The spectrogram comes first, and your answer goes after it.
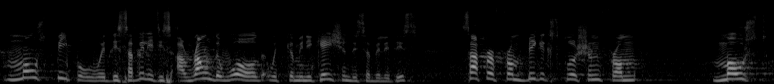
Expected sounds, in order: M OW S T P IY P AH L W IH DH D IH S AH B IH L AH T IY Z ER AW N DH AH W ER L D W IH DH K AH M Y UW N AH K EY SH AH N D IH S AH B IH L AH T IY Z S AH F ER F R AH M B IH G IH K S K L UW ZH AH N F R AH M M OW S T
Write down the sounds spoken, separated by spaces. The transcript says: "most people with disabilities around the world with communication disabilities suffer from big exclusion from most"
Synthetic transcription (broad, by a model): M OW S T P IY P AH L W IH DH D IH S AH B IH L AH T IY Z ER AW N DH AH W ER L D W IH DH K AH M Y UW N AH K EY SH AH N D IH S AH B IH L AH T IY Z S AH F ER F R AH M B IH G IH K S K L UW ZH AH N F R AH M M OW S T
